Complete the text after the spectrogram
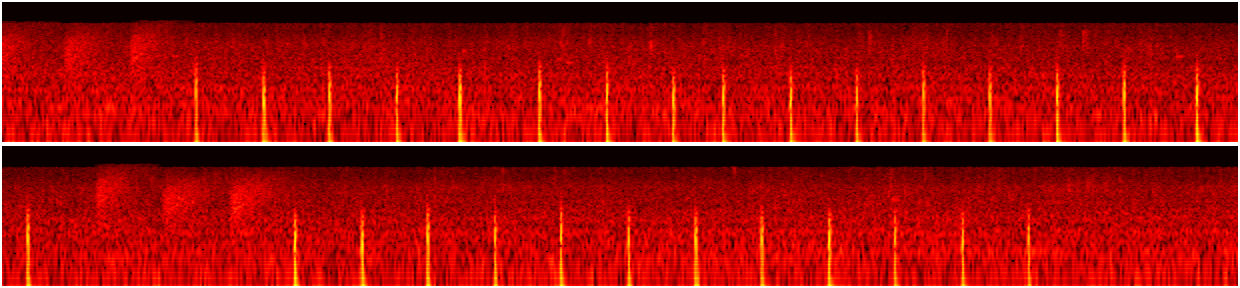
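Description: Footsteps tap sharply and evenly on stone paving.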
